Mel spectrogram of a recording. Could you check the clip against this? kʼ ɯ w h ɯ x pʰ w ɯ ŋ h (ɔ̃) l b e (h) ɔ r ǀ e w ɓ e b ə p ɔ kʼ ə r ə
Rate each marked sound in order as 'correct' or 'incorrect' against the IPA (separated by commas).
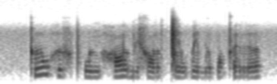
incorrect, incorrect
